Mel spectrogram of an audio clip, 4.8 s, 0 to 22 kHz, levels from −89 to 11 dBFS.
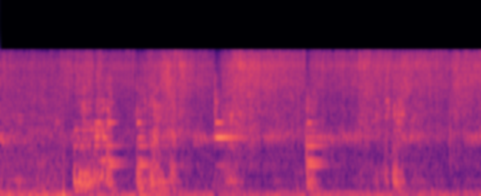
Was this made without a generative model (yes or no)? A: yes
